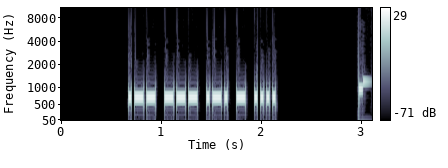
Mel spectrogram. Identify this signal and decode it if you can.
Morse code, heard as a keyed tone, about 40 wpm, 700 Hz. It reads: WORTH
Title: Sentences from Top 800 Words - New Word Drill - 40wpm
